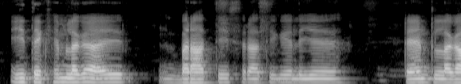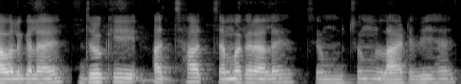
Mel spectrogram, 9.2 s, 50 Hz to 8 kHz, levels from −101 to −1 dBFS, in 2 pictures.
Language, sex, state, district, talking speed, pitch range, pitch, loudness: Hindi, male, Bihar, Jamui, 145 wpm, 125-140 Hz, 130 Hz, -27 LUFS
